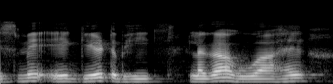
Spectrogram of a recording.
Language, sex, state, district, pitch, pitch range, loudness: Hindi, male, Uttar Pradesh, Lucknow, 140 Hz, 130-150 Hz, -19 LUFS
